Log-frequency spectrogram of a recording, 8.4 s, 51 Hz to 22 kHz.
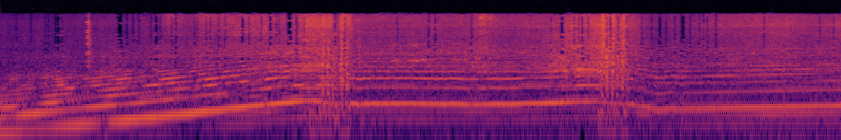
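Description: Mitsubishi Colt's 4G93 MIVEC four-cylinder engine at full throttle, revs climbing for about three seconds and then holding high. Two short crackling breaks come about three and six seconds in, typical of flat shifting, where the gears are changed without lifting and the ignition is cut briefly.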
